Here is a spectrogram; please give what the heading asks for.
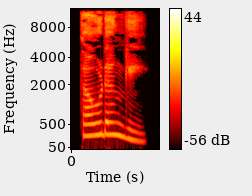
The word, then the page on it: ತೌಡಂಗಿ: tauḍaŋgi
